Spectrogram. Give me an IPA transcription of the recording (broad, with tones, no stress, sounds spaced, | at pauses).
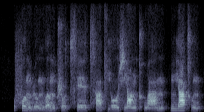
f ɤ˥˩ ŋ ɻ ʊ̰˨˩ ŋ l ɤ˥˩ ŋ ʈ͡ʂ o˩ ʊ̯ t͡sʰ e˥ ɪ̯ t͡sʰ ä˧˥ t̪ʰ j o˥ ʊ̯ ɕ j ɑ˥ ŋ t̪ʰ w a˧˥ n | m j ä˥ kʰ ʊ˨ ŋ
